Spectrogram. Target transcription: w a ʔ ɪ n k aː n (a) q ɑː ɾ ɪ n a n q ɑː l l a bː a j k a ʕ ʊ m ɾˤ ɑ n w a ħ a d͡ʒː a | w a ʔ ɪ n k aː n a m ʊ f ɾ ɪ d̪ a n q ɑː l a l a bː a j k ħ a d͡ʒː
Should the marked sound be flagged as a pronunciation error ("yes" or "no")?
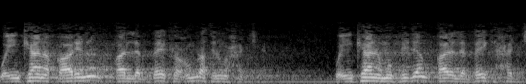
no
